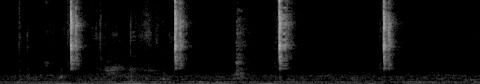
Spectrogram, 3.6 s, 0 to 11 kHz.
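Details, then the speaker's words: Trojan treadmill control board DCMD67: sharp quiet relay clicks about every 0.8 seconds as supply voltage drops out, microcontroller repeatedly restarting and pulling relay in and out; missing optocoupler feedback, open loop; relay chatter from supply voltage dropout. "The microcontroller is not starting up because we saw that the voltage is just falling out. So the microcontroller is trying to start, bring the relay in, the microcontroller stops, brings the relay out."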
